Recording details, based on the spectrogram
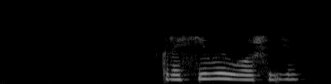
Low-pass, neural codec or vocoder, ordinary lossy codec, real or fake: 7.2 kHz; none; AAC, 16 kbps; real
